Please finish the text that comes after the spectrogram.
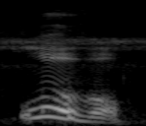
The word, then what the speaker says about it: Louisville: pronounce the state or pronounce the city like you have a piece of angel food cake in your mouth and you say the the town so it's Louisville like you take your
